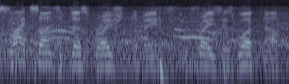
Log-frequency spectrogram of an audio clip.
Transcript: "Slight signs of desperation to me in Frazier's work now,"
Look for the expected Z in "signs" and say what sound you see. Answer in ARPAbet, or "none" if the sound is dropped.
Z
